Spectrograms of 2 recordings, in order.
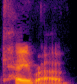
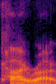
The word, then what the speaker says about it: Cairo: Georgia, a town called Cairo, and it's it's spelled like Cairo, Egypt. You know, you you'll get corrected if you if you say it Cairo and not Cairo.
